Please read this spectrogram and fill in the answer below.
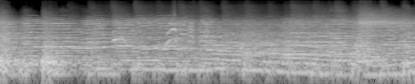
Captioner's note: women screaming and laughing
